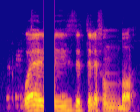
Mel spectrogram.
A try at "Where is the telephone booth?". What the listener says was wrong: Okay, good.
